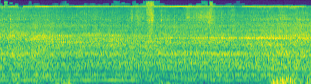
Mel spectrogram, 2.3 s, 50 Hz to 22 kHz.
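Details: Replacement cooling fan for a Technics SA-GX550 AM/FM receiver, where the original fan failed and the unit went into overheat mode, bench-run on a power supply; faint steady hum and soft whir, then a brush against the blade; runs smooth, normal running.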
